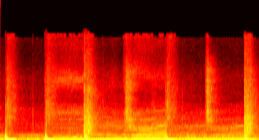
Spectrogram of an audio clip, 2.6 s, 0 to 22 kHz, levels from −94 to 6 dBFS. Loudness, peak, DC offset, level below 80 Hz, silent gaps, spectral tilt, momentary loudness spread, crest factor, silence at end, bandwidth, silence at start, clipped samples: -17 LUFS; -4 dBFS; under 0.1%; -18 dBFS; none; -6 dB/octave; 3 LU; 12 dB; 0 s; 16.5 kHz; 0 s; under 0.1%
